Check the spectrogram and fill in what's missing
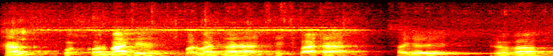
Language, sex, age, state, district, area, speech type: Odia, male, 30-45, Odisha, Balangir, urban, spontaneous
